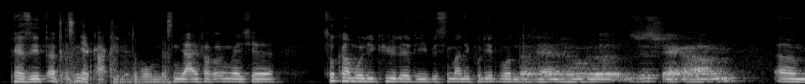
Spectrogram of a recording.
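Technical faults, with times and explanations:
0.58–1.79 s, call bitrate drop. The encoder rate falls from 40 kbps to 7 kbps and stays at its lowest for about 1.14 s. So few bits force coarse coding and strip the high frequencies. The speech turns muffled and watery until the rate recovers.
5.23–7.73 s, switch to a distant microphone. The speech abruptly turns roomy and hollow, with thinner bass, then snaps back. The level barely changes. Faint room noise sits far below the speech. The close microphone likely dropped out, leaving a farther one to carry the sound.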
